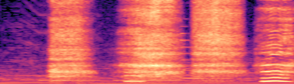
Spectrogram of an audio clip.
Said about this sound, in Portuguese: Ama, o que tem você? Por que está assim, ofegante e aflita?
